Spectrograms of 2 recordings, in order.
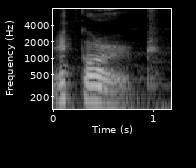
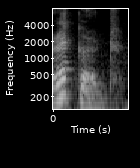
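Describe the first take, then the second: First: It has an American accent with audible r. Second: It has a British accent with silent r. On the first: "आर का raw sound आ जाएगा ... ये American में" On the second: "British English pronunciation"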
